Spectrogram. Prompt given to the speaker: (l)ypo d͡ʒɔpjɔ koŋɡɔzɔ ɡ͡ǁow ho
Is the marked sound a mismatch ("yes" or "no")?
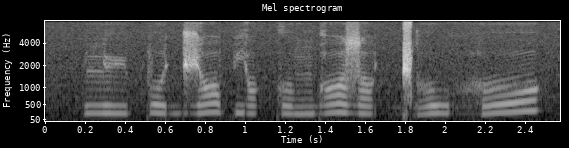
no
